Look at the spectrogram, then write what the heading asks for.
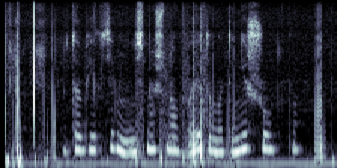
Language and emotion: Russian, sad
